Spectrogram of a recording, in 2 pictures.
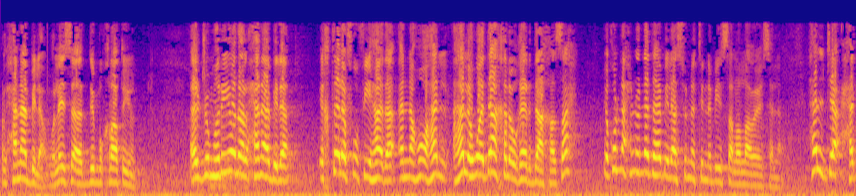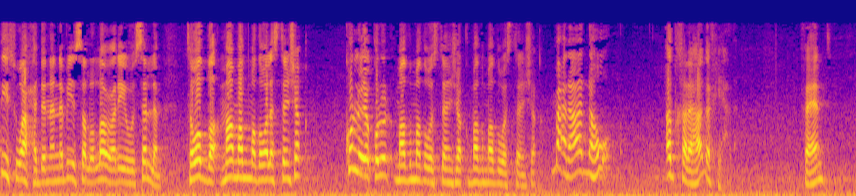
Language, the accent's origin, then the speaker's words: Arabic; Saudi Arabia; يعني على أنتم عندنا في السعودية هكذا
